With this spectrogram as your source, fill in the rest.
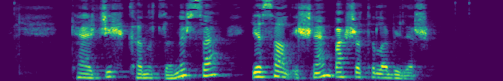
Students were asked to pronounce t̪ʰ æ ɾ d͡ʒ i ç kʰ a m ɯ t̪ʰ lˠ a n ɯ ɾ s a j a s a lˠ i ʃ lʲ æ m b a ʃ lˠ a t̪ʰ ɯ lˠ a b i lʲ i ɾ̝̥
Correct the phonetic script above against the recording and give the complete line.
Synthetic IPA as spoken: t̪ʰ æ ɾ d͡ʒ i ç kʰ a n ɯ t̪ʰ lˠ a n ɯ ɾ s a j a s a lˠ i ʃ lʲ æ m b a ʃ lˠ a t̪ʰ ɯ lˠ a b i lʲ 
